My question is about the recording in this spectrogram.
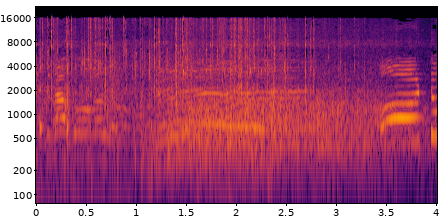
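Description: Plastic ping pong balls pouring out of a container and clicking and clattering as they bounce off hands and the ground, busiest in the first second and a half. Voices shout and call over it, and clear speech comes near the end.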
